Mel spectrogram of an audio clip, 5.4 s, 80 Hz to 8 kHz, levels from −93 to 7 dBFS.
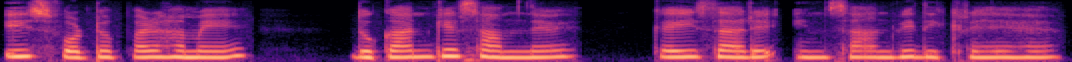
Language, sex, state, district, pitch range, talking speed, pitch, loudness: Hindi, female, Assam, Kamrup Metropolitan, 250-265 Hz, 155 wpm, 255 Hz, -14 LUFS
